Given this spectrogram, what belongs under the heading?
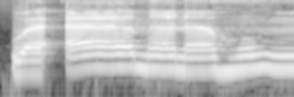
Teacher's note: ওয়াআমানাহুম এখানে গুন্না করতে হবে, মিম সাকিনের বামে মিম আসছে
